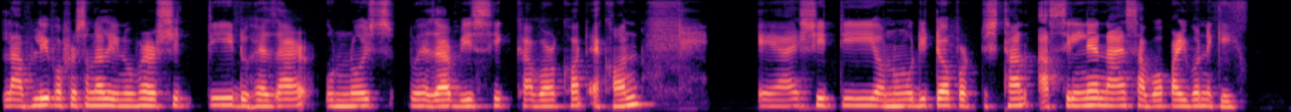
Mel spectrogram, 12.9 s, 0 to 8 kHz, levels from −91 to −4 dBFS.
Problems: background sounds at intervals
